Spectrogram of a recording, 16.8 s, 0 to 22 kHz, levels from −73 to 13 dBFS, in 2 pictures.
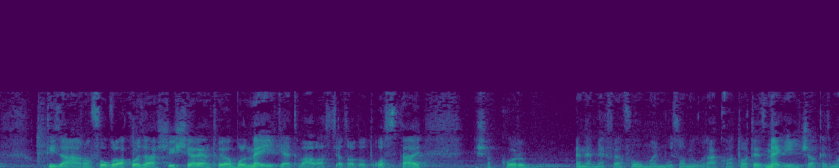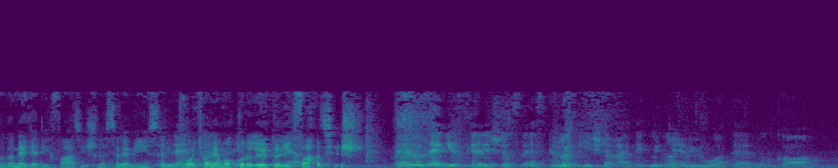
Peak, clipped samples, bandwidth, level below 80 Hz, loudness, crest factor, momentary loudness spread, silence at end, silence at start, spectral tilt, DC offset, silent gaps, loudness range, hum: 0 dBFS; under 0.1%; 10.5 kHz; -54 dBFS; -23 LUFS; 22 dB; 15 LU; 0 s; 0 s; -5 dB/octave; under 0.1%; none; 7 LU; none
